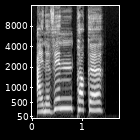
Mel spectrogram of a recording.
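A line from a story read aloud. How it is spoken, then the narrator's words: Calling from bathroom. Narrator (German): rief Kathi aus dem Bad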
